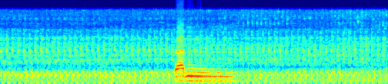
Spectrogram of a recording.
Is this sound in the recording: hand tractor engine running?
yes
